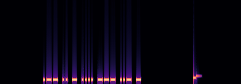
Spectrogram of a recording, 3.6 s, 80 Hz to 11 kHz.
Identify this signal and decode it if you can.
Morse code, heard as a keyed tone, about 48 wpm, 700 Hz. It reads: WITHOUT
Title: Sentences from Top 600 Words - New Word Drill - 50wpm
